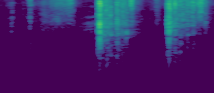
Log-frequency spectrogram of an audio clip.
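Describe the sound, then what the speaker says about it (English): A new deck of tarot cards being shuffled by hand, giving two short, crisp riffling bursts close by with quiet gaps between them, and no voices. "so these cards are a little bit hard to shuffle"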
